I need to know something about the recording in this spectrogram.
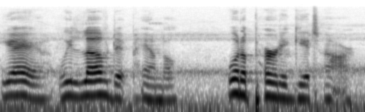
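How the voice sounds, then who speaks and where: A woman's voice: on the low side, fairly even intonation, unhurried, background noise, lightly acted. A woman playing a cruel, gleeful bully's sidekick with mocking, folksy talk in a Western radio drama. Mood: sly taunting.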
